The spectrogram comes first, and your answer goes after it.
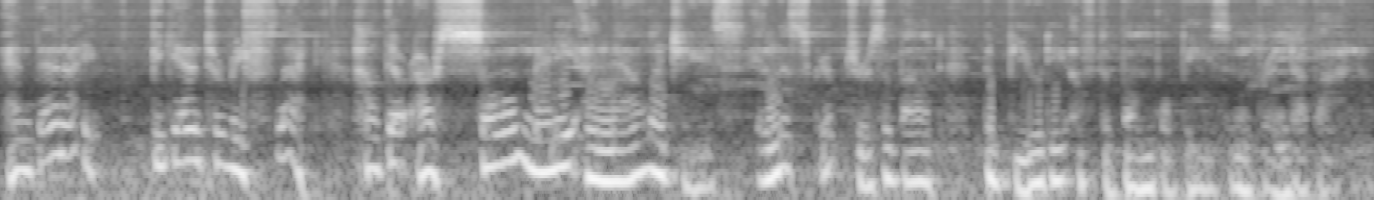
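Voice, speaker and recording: Over music in the background, a man speaks at a fairly slow pace with very wide pitch swings. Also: medium pitch for a man. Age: 70s. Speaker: spiritual teacher. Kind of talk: spiritual discourse.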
